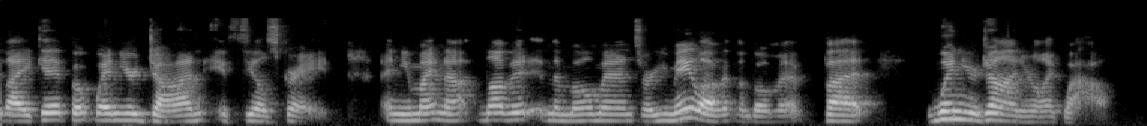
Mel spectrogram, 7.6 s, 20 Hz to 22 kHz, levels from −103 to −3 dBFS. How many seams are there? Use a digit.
1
